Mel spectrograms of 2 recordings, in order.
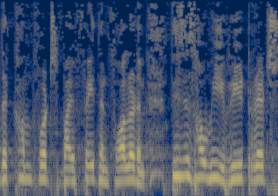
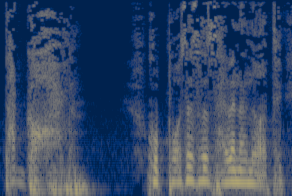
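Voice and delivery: low, very soft, near-whispered preaching; hushed assurance; 4 semitones lower, 9 dB quieter than usual. Real, not acted. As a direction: bring it right down, reassure them quietly. Hushed assurance after shouting.

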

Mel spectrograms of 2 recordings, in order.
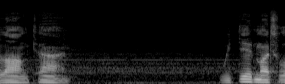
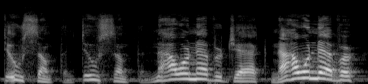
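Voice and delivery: urgent self-pep talk; 8 semitones higher, 10 dB louder than usual. Acted. Urging himself inside his head.

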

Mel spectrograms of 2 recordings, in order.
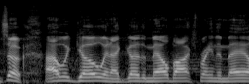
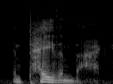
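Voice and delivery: softer, whispered close; 7 semitones lower, 6 dB quieter than usual. Real, not acted. Pastor finishing the definition, whispering. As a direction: drop to a whisper.

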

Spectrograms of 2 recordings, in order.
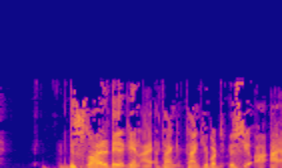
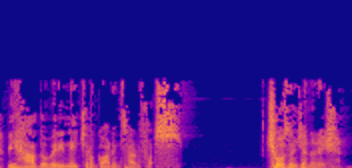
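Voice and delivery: much softer and lower, intimate; hushed emphasis; 8 semitones lower, 9 dB quieter than usual. Real, not acted. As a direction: lean in and say it softly. Preacher drops voice for truth.

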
